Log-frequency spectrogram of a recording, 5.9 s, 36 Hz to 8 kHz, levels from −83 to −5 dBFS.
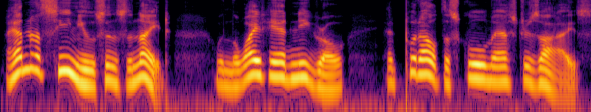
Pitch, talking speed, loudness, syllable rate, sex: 170 Hz, 195 wpm, -17 LUFS, 5.1 syllables/s, male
